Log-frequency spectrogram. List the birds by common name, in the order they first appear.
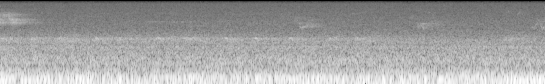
American Crow, Red-eyed Vireo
